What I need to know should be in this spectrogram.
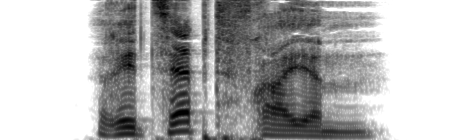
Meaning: strong dative masculine/neuter singular of rezeptfrei
- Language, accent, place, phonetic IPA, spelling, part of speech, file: German, Germany, Berlin, [ʁeˈt͡sɛptˌfʁaɪ̯əm], rezeptfreiem, adjective, De-rezeptfreiem.ogg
